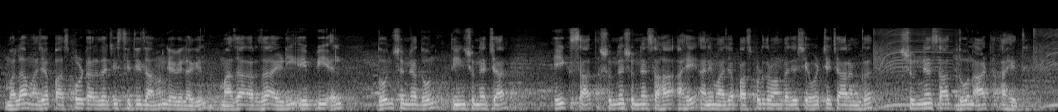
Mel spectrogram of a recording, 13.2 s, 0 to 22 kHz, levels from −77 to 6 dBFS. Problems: constant background noise, background conversations at intervals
